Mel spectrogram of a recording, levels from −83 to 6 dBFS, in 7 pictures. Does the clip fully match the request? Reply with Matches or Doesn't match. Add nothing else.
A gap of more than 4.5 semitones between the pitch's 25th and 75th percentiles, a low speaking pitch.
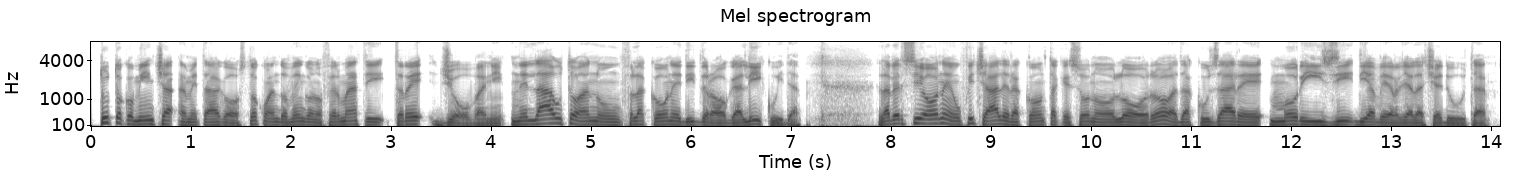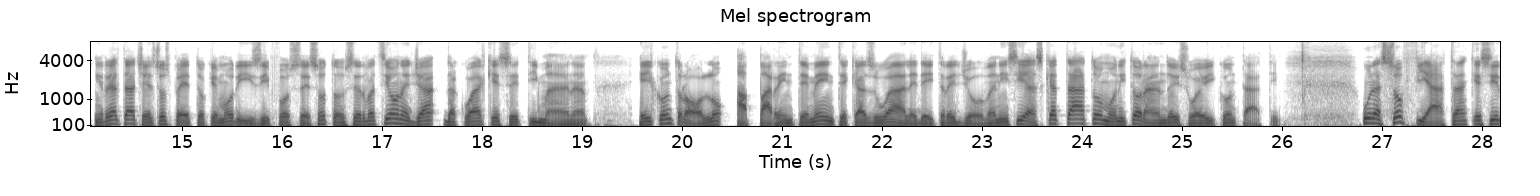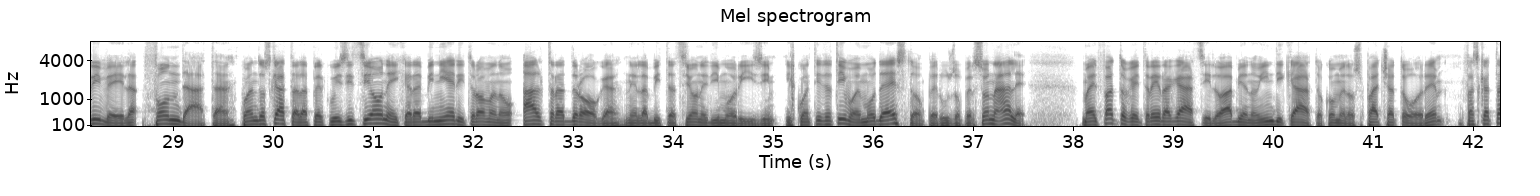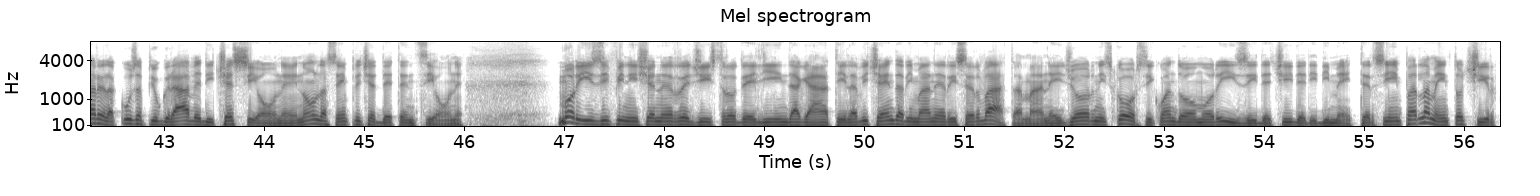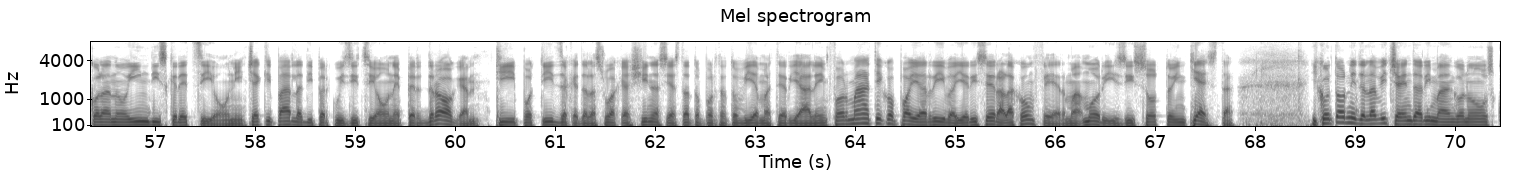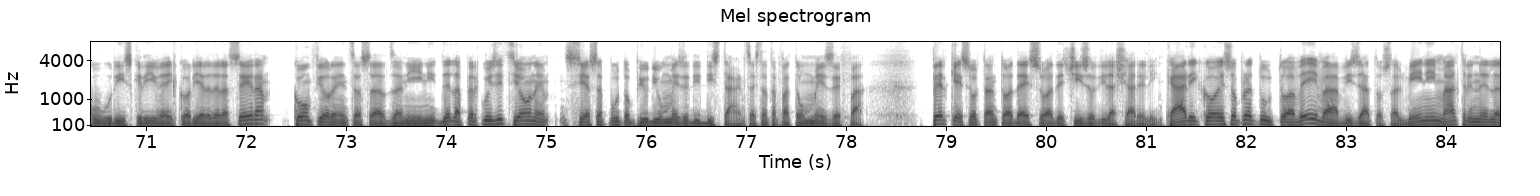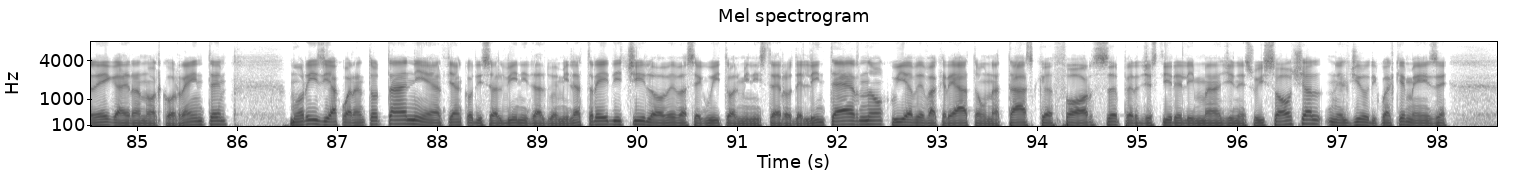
Matches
